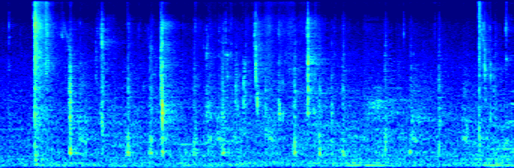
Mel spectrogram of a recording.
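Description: Close-up chewing and mouth smacking as a person eats a cooked whole green chili pepper: a string of short, wet clicks and smacks, a few a second.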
